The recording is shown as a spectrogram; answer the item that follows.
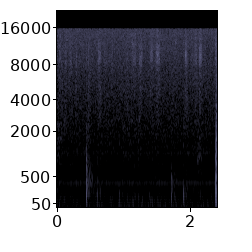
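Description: Marker writing on a whiteboard: a few faint taps and short strokes, the first about half a second in and two more near the end, in near silence with a faint steady hum.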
